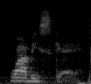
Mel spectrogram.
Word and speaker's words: Wabisuke: next character is wabasuki wabisuke uchi wabisuke i always wanna say suki it's they don't say the su they just say wabiscay lobby skin i think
